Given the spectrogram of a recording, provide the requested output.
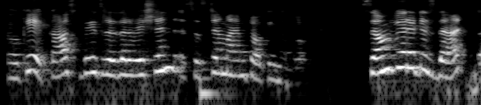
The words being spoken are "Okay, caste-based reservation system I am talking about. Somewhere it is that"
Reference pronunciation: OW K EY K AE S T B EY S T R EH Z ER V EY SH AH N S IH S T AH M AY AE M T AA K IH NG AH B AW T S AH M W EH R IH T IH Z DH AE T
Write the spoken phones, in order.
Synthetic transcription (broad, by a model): OW K EY K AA S T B EY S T R EH Z ER V EY SH AH N S IH S T AH M AY M T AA K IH NG AH B AW T S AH M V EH R IH T IH Z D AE T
